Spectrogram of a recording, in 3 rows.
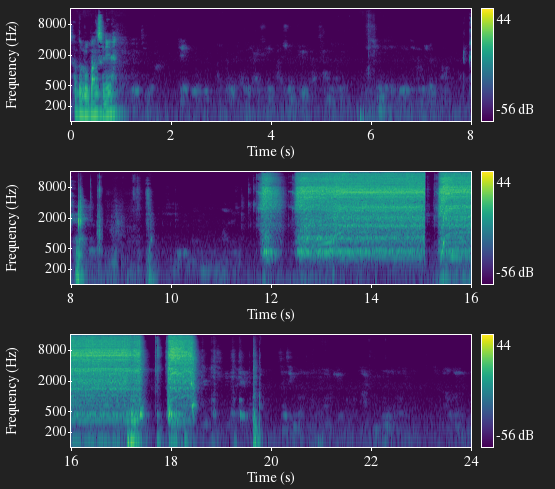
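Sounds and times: cordless drill drilling plastic: 11.7s - 18.5s.

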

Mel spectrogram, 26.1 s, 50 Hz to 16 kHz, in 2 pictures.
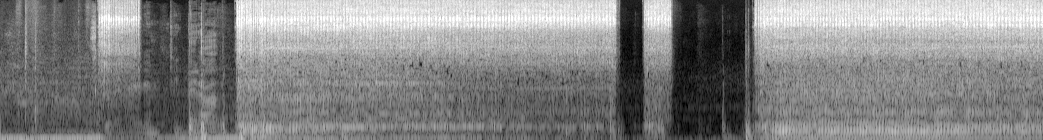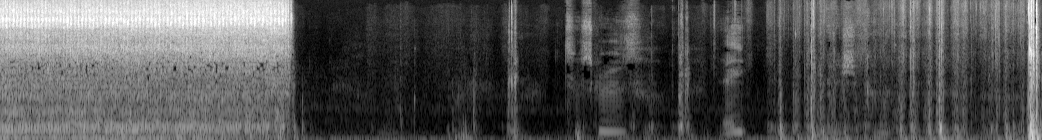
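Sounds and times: cordless electric ratchet running: 1.2s - 1.8s, 3.0s - 8.4s, 9.4s - 16.7s.

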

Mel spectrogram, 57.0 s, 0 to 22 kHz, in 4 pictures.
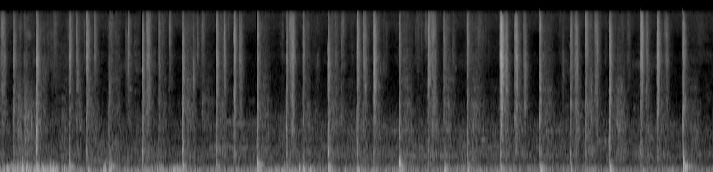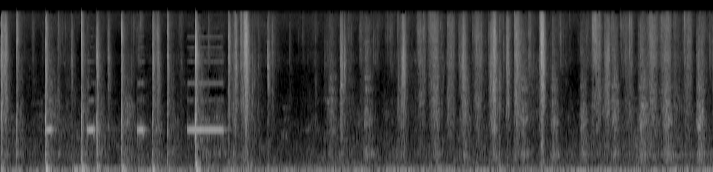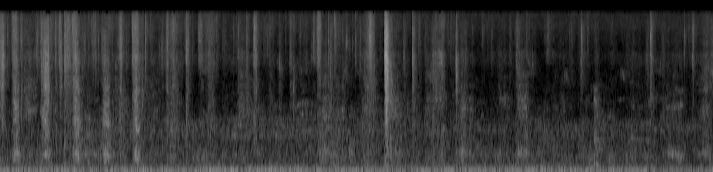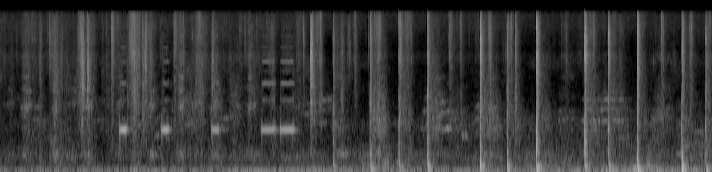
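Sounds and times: footwork thuds on tiles: 0.0s - 19.4s, 49.4s - 51.7s, 52.3s - 53.8s, 54.4s - 57.0s
footwork on tiles: 0.0s - 47.9s, 48.7s - 57.0s
electronic timer beeping: 16.0s - 16.3s, 17.0s - 17.3s, 18.0s - 18.8s, 45.2s - 45.4s, 48.0s - 48.8s.

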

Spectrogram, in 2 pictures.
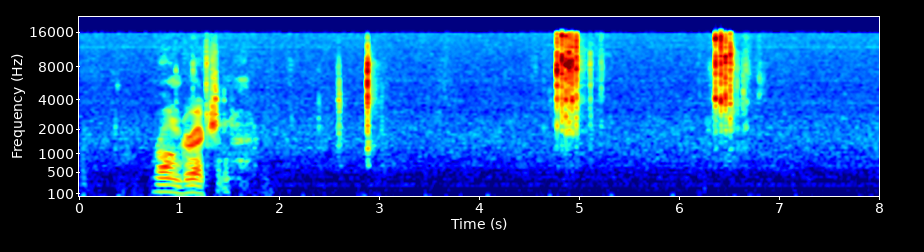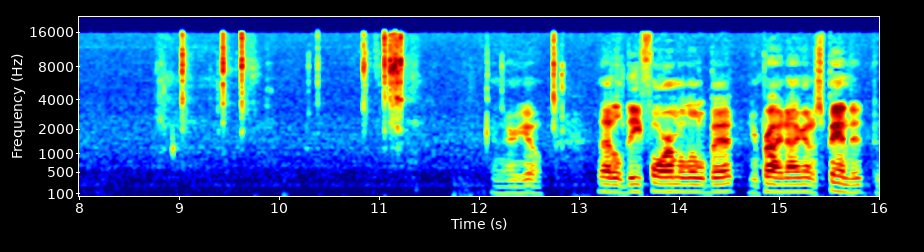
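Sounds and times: ratchet wrench clicking: 4.8s - 5.2s, 6.3s - 6.7s, 10.3s - 11.3s.

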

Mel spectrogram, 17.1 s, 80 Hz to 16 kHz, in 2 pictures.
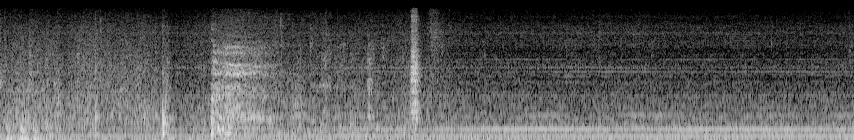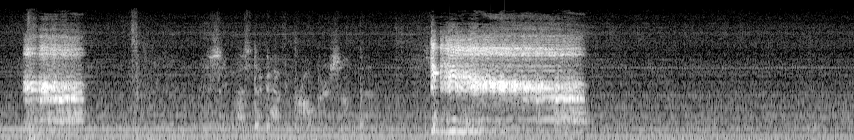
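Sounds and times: low electrical hum: 0.0s - 17.0s
person whispering: 10.6s - 12.4s.

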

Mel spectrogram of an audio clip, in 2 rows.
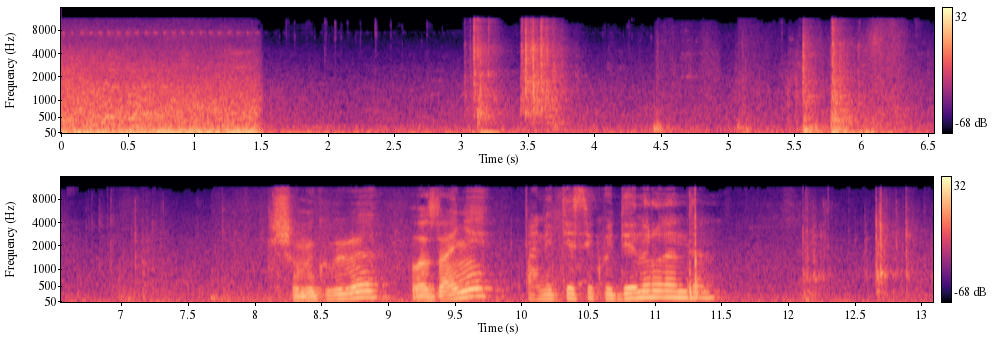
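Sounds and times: street noise: 0.0s - 5.6s.

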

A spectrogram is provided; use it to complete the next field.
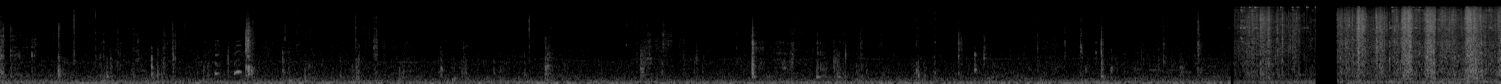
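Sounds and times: paper bag rustling: 12.4s - 15.0s.

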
